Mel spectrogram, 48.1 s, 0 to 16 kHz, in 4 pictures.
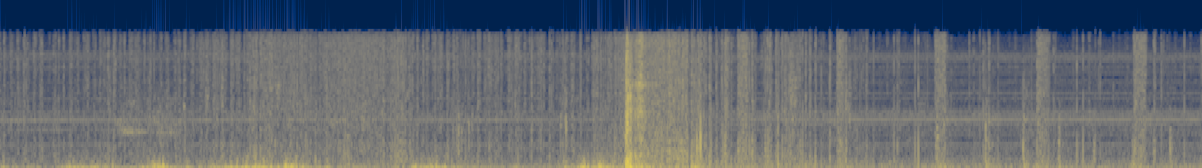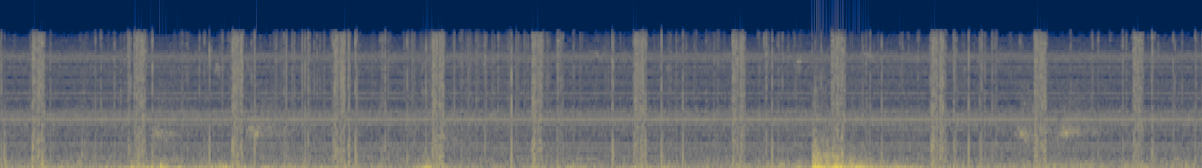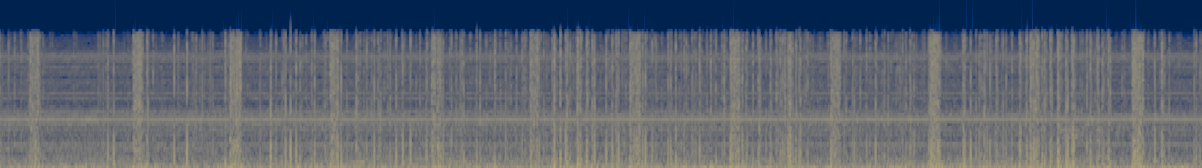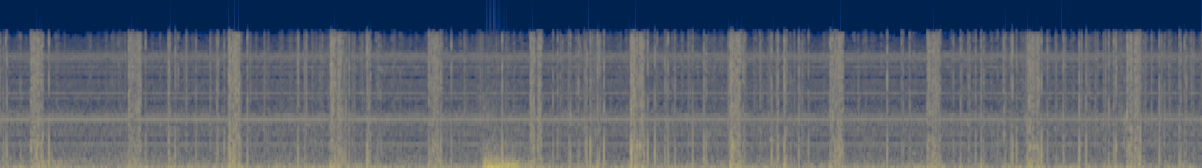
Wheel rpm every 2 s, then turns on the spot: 0, 0, 0, 0, 0, 0, 0, 0, 0, 0, 0, 0, 0, 0, 0, 0, 0, 0, 0, 0, 0, 0, 0, 0.
none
